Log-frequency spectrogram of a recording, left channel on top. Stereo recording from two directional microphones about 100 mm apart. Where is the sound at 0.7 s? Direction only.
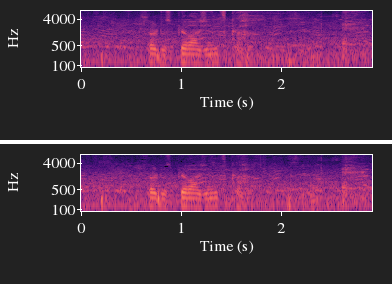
50° left (ahead or behind).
